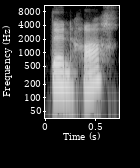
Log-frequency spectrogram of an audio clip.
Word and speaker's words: Den Haag: Well, actually, Yeah, in Dutch, you pronounce it Den Haag, Den Haag.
